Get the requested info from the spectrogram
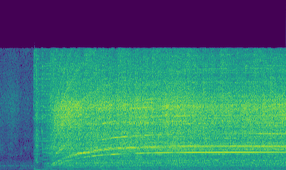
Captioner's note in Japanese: ブロワーの音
